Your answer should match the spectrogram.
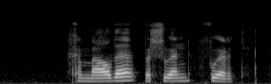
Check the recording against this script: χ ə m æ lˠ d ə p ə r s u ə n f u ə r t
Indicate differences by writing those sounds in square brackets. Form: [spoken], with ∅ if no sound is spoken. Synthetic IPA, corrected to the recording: χ ə m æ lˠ d ə p ə r s u ə n f u ə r t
